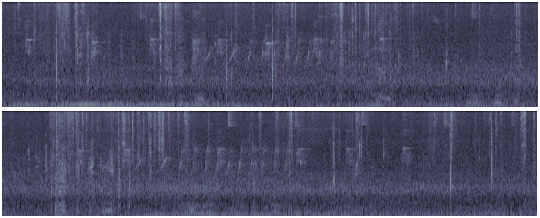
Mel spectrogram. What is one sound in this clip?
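Puppies yip and squeal playfully.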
